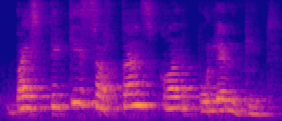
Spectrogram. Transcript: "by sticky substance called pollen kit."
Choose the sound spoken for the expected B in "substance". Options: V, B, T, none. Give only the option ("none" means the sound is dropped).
none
